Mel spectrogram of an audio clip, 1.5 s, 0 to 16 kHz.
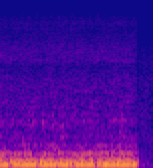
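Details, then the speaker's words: Nissan S14 RB25DET with new head, idling while warming up after coolant fill, smoke from oil on manifold and turbo burning off: smooth steady low idle with even pulse, no ticking or knocking, before shutoff; normal idle. "so yeah I'm going to get the water filled up and let her run for a little bit sounds good got some smoke from some oil that got all over the manifold and the Turbo burning off she's warming up and drinking a little water"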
